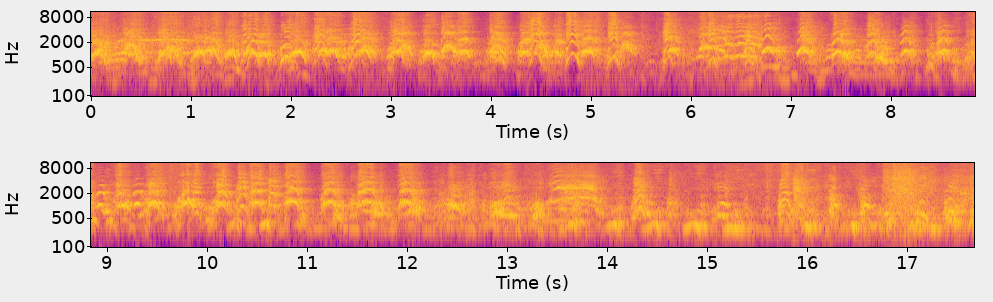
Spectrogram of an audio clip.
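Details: Chimpanzees of the CCC medium-sized group, including Dan, Vévé, Max, Louna, Charlotte, Lobai, Oga, Wodo, Habou and Shelly, leave through a tunnel to their enclosure. Their dense, overlapping harmonic screams and cries of joy and excitement run without pause.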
